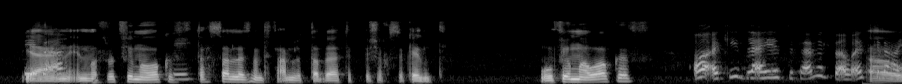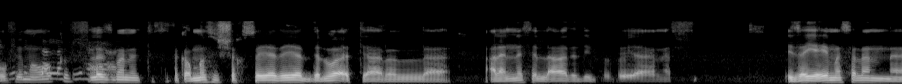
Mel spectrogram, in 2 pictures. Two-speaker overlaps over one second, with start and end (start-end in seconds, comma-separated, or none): 8.8-10.3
